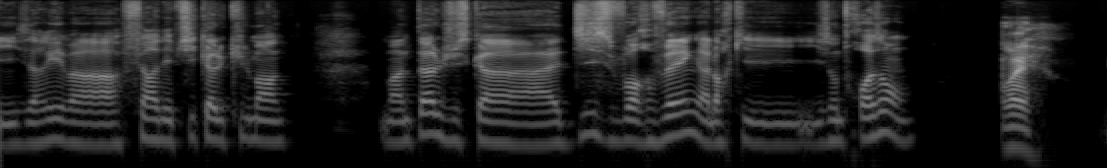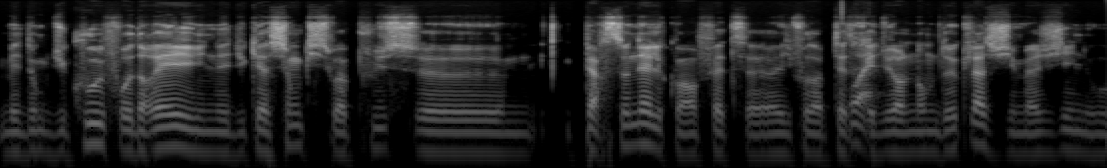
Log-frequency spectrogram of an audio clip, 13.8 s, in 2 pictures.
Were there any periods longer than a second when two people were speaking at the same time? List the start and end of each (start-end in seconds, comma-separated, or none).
none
